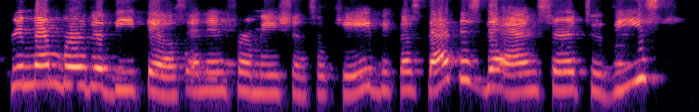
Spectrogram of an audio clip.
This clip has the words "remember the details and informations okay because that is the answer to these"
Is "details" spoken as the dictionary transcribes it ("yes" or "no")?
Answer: no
